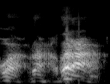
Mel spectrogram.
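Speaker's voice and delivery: imitated roar with each punch thrown; Pereira. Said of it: "doing the little impression of Pereira".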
